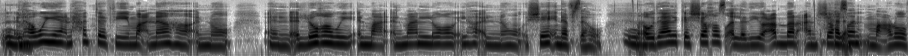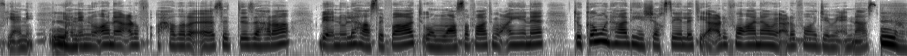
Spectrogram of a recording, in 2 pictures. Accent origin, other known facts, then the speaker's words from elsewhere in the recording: Iraq; أرجع أنا الأصلي أنا عراقية إذن أنا رح أبقى عراقية طول الدهر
